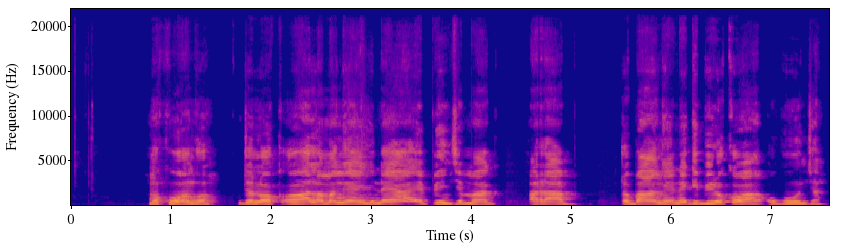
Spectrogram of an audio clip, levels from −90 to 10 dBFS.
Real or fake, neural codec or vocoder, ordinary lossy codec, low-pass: fake; vocoder, 44.1 kHz, 128 mel bands, Pupu-Vocoder; none; none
